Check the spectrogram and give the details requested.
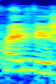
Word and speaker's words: crawfish: But I was surprised that they actually pronounced it crawfish instead of crayfish, considering that they Jamaican.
